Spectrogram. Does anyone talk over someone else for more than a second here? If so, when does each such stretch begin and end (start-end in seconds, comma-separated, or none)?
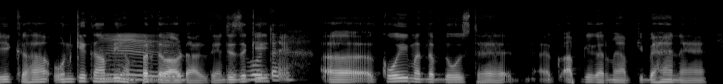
1.0-2.7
